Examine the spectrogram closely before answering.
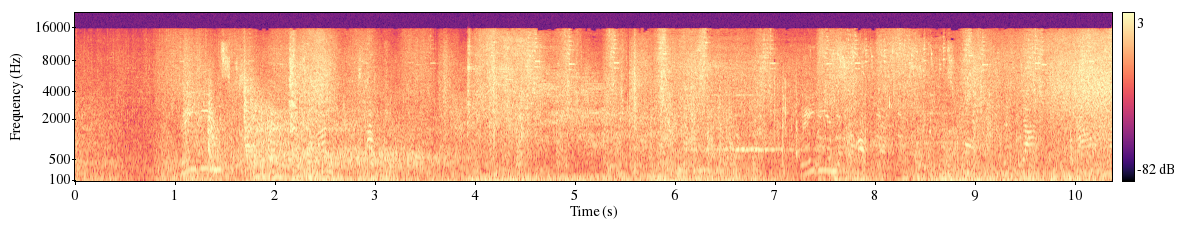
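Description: Game combat effects clash and crackle in a busy battle.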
